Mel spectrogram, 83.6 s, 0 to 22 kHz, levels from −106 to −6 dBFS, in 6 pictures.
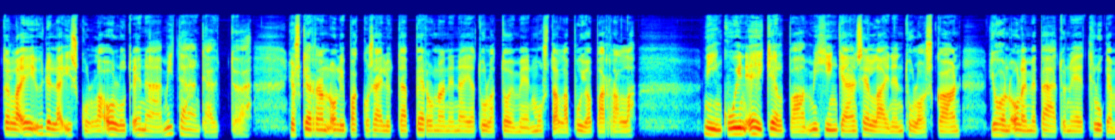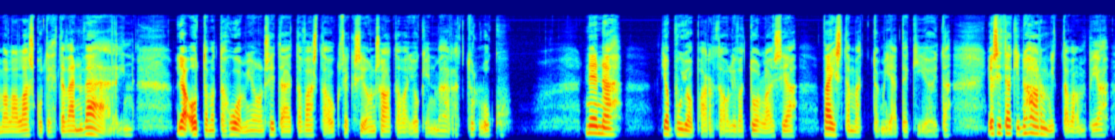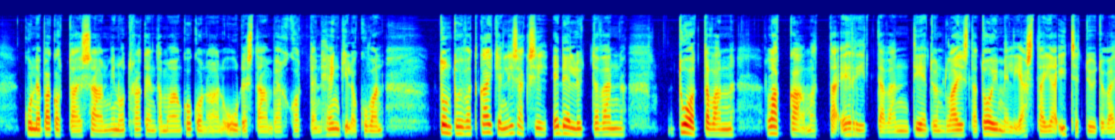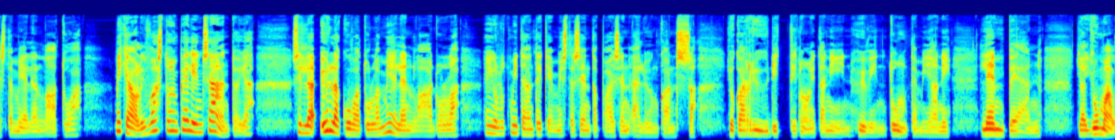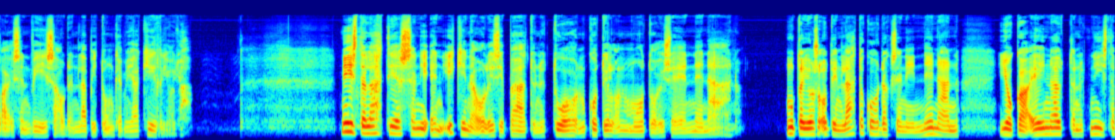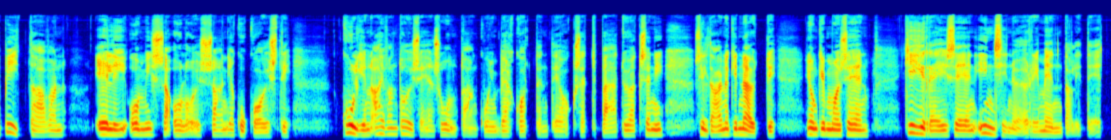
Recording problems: thin; somewhat; fading below 350 Hz

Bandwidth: 14 kHz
